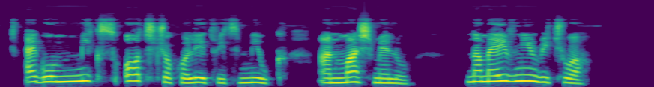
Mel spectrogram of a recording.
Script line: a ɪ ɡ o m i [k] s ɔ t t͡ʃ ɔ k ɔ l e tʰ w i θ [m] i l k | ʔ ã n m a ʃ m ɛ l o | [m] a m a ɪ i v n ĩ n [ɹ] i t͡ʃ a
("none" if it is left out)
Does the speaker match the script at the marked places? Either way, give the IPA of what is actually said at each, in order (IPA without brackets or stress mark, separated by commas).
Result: k, m, n, ɹ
